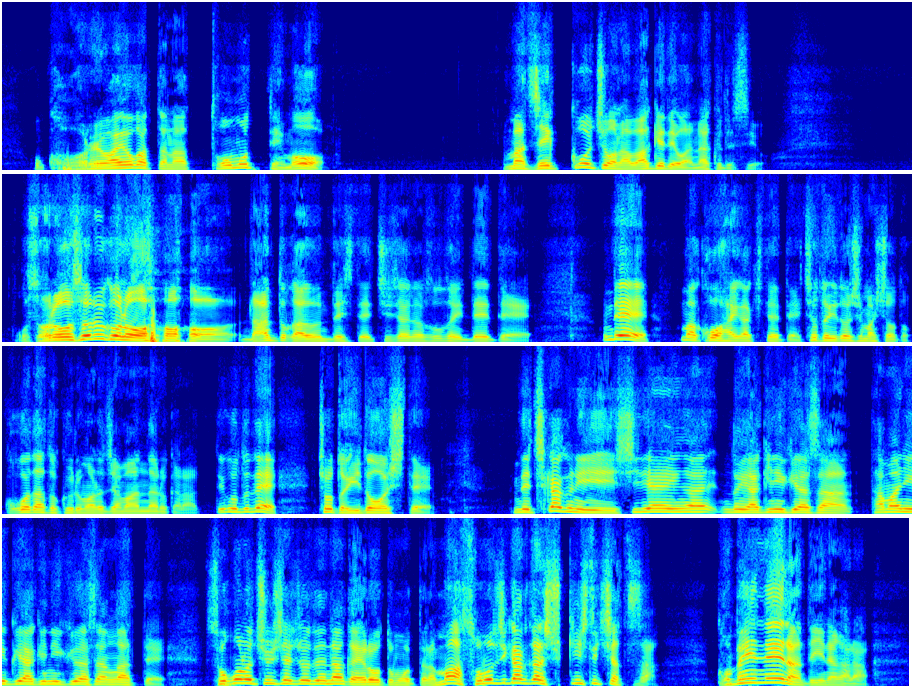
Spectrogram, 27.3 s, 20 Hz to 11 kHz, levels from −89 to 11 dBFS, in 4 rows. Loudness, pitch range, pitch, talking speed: -18 LUFS, 135-210 Hz, 170 Hz, 380 characters per minute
